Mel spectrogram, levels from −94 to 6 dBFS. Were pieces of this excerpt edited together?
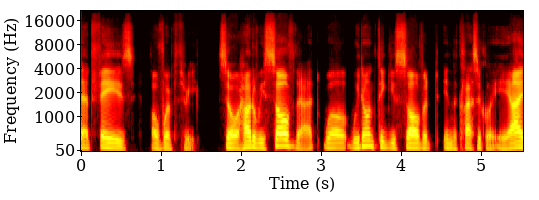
no; 0 cuts

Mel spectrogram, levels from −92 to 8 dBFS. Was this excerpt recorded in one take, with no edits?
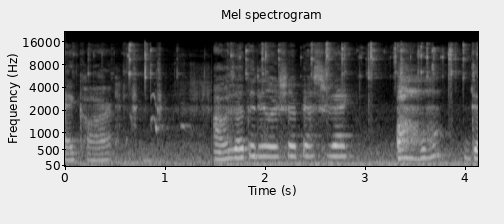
yes; 0 cuts

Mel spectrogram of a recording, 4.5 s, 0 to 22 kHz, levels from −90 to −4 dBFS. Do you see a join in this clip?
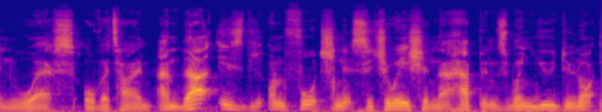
no; 0 cuts

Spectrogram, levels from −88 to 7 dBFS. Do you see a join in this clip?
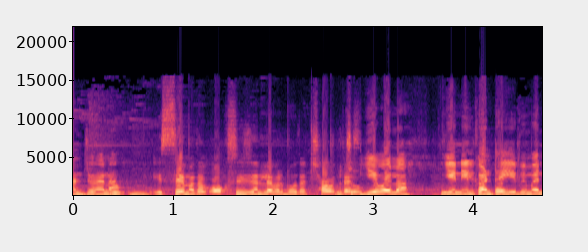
yes; 1 cut; at 2.8 s

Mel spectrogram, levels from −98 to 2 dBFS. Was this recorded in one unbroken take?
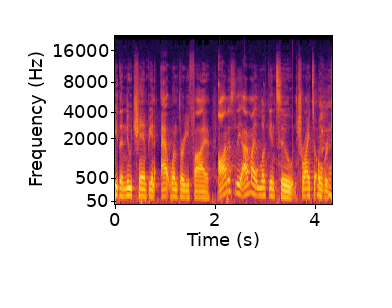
no; 2 cuts; at 1.9 s, 3.6 s

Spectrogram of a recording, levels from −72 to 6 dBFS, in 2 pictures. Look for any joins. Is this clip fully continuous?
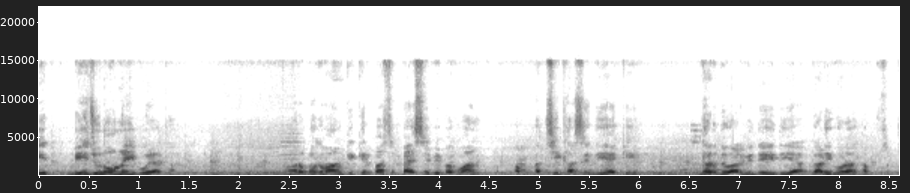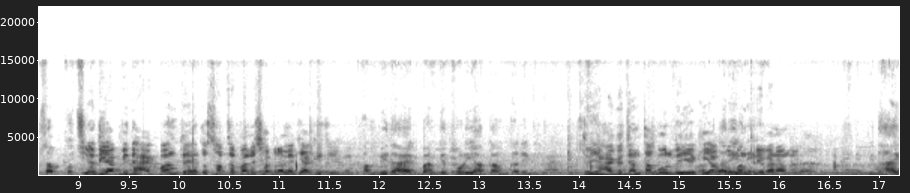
no; 2 cuts; at 2.5 s, 8.9 s

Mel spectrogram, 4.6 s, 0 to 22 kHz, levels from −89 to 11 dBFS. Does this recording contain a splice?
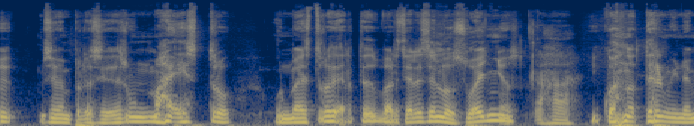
no; 0 cuts

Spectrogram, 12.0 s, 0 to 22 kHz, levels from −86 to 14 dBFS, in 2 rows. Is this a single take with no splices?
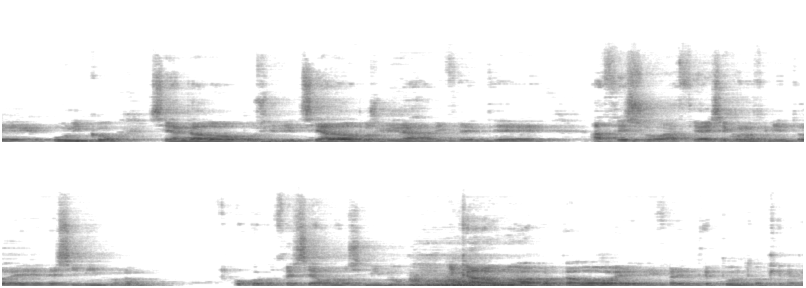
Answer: yes; 0 cuts

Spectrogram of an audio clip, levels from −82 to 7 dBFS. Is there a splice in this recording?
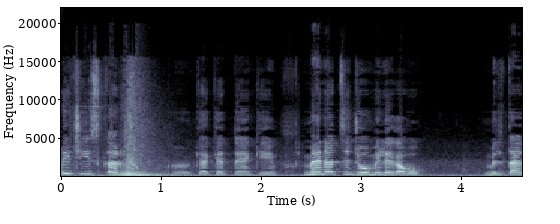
yes; 1 cut; at 1.0 s

